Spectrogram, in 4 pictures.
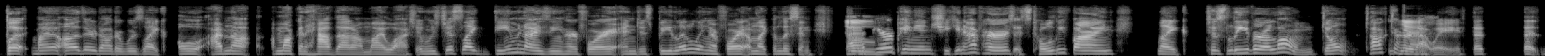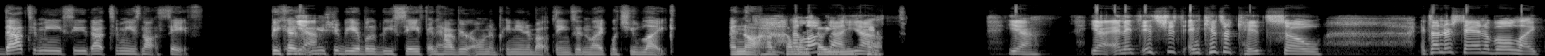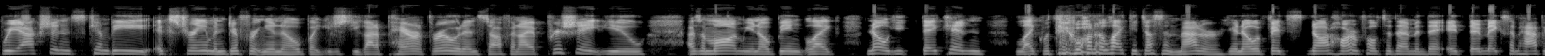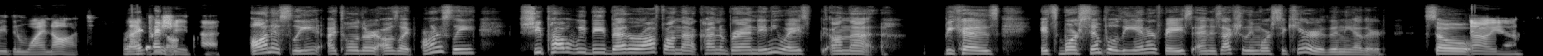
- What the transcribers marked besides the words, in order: tapping; gasp; laughing while speaking: "what they wanna like"; sigh
- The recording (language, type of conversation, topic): English, unstructured, How can you persuade someone without making them feel attacked?
- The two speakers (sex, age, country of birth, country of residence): female, 30-34, United States, United States; female, 35-39, United States, United States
